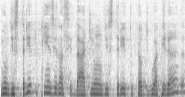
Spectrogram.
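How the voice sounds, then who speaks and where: Speech at a fairly slow pace comes through somewhat breathy, with a dark, mellow tone. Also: woman. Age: 80s. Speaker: retired professor and former city administrator. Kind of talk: personal testimony talk at a panel event. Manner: conversational, with repetitions and self-corrections.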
